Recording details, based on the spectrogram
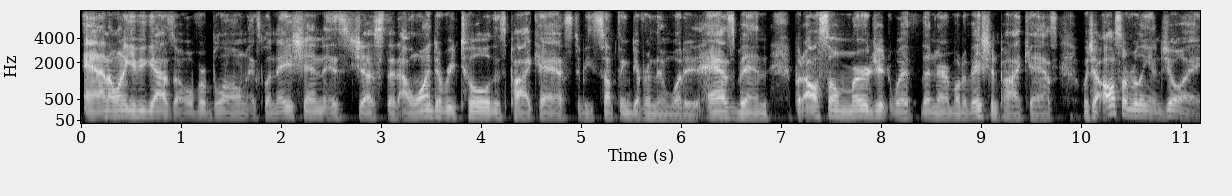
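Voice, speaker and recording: Hardly any pauses break up the speech. It moves at a very fast pace. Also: man, fairly low pitch for a man. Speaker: podcast host. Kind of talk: casual chat. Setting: video call. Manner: animated.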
